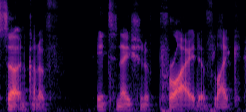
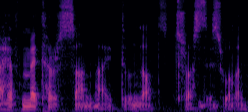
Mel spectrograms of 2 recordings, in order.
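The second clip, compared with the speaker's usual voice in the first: muttered under her breath, much quieter; 9 dB quieter than usual. Storyteller voicing Lola speaking to the one beside her, under her breath. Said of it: "under her breath".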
